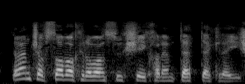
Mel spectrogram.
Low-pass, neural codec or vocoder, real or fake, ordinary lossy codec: none; none; real; none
